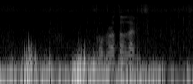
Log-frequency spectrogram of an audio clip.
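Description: A man speaks briefly close by.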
